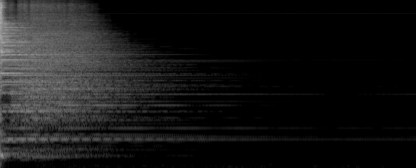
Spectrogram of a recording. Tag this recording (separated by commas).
Percussion, Musical instrument, Hi-hat, Cymbal, Music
